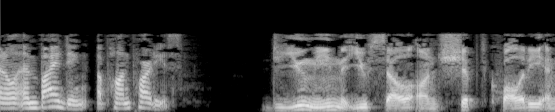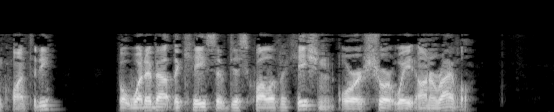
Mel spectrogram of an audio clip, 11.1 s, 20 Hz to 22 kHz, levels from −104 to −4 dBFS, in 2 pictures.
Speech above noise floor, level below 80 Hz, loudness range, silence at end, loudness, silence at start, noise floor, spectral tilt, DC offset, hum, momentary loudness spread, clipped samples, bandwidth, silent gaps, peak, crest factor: over 69 dB; -60 dBFS; 2 LU; 0.85 s; -21 LUFS; 0 s; under -90 dBFS; -3 dB/octave; under 0.1%; none; 8 LU; under 0.1%; 6.6 kHz; none; -4 dBFS; 18 dB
